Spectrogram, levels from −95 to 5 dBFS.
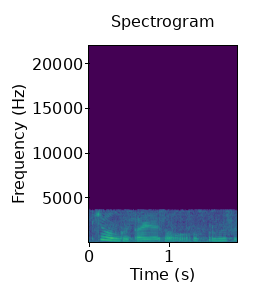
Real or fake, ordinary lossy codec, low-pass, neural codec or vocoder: fake; none; 3.6 kHz; codec, 16 kHz, 2 kbps, FunCodec, trained on Chinese and English, 25 frames a second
